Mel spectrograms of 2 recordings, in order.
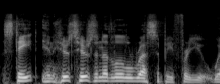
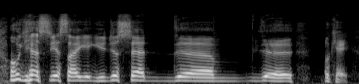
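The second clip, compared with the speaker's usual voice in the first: caught not listening; 3 dB louder than usual. Retold or imitated. Husband caught glazed over by wife, mock bluffing and stalling. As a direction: imitate a stumbling, faked attentive reply.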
